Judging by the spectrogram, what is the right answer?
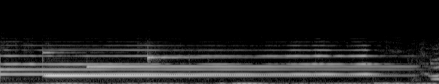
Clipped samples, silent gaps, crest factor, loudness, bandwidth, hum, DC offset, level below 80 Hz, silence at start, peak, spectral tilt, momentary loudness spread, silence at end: under 0.1%; none; 12 dB; -22 LUFS; 3.5 kHz; none; under 0.1%; -46 dBFS; 0 s; -10 dBFS; -6.5 dB/octave; 10 LU; 0 s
